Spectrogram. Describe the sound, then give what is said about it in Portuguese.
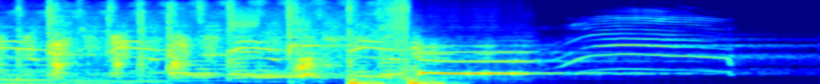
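A single drawn-out cat meow, clear, rises and then trails off near the end, following a couple of seconds of busier, cluttered sound. “super obedientes aos seus três gatinhos, Mil, Mu e Morcega.”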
